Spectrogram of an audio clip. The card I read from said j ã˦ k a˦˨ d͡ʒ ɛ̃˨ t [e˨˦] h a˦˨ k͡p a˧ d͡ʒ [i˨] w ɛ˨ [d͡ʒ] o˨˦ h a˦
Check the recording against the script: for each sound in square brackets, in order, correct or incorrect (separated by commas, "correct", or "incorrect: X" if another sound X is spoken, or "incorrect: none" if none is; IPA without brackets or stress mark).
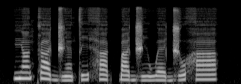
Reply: incorrect: i˨˦, correct, correct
